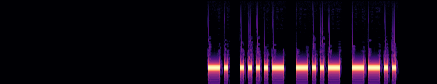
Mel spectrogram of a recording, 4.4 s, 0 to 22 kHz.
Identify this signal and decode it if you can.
Morse code, heard as a keyed tone, about 28 wpm, 700 Hz. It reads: N4XZ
